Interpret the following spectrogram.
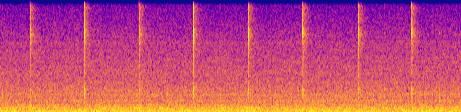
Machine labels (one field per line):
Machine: valve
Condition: normal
